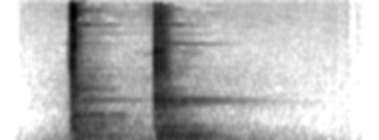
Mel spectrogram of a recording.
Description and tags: Sound recordings we did for Urban Arrow Electric Cargo Bike, some foley sounds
